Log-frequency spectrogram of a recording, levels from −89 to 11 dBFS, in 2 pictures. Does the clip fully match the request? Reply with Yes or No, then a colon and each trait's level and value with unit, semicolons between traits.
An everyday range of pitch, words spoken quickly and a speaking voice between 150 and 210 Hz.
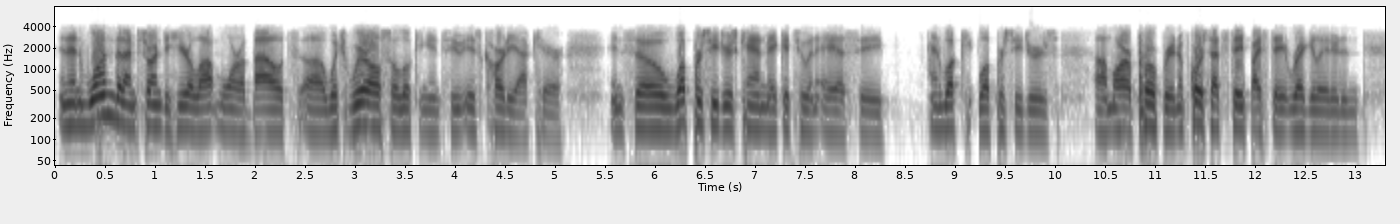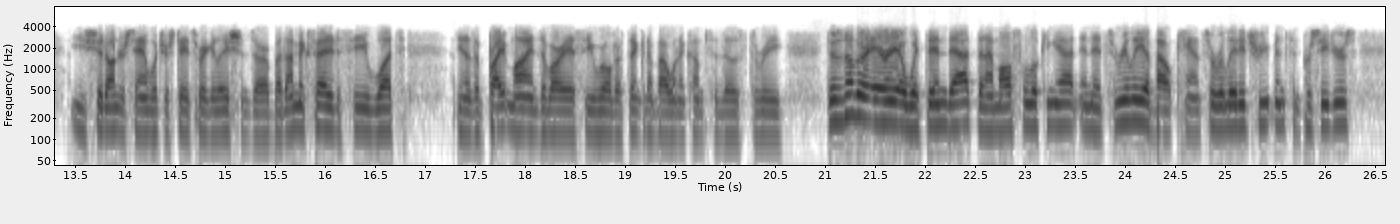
No: average, 3.2 semitones; fast, 215 wpm; medium, 140 Hz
